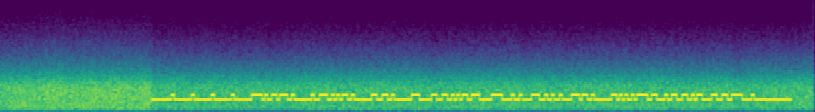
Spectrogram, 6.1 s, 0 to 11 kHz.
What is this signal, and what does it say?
RTTY (50 baud, 450 Hz shift), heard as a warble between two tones, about 1500 Hz centre, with radio static. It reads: ASIMISMO, RECIBIO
